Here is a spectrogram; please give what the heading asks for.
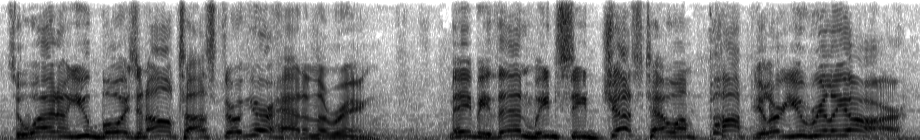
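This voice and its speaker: High, forceful, combative guild boss. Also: male voice, big pitch swings, normal speed, soft background music, exaggerated voice. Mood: proud, combative. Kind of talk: video game voice acting.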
